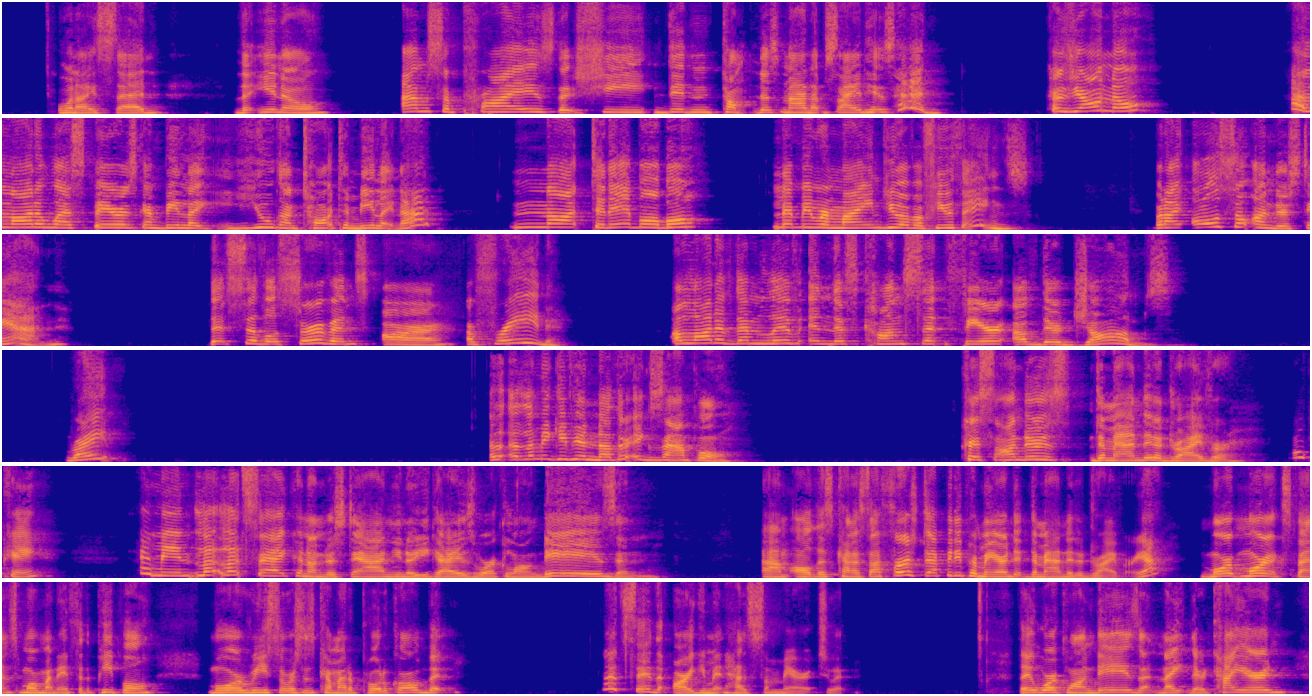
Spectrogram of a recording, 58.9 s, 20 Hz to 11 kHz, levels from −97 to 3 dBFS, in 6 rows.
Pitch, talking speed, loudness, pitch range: 240 Hz, 145 wpm, -23 LUFS, 200-295 Hz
